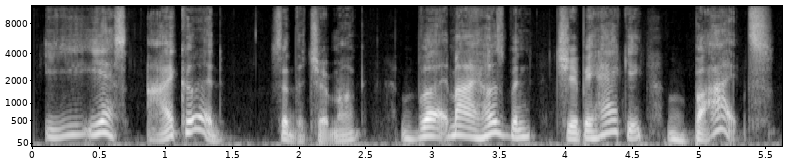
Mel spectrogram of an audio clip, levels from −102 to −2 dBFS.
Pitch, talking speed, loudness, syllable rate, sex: 155 Hz, 130 wpm, -20 LUFS, 3.8 syllables/s, male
